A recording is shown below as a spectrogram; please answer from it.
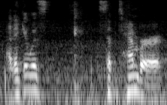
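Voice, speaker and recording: Easygoing man chatting, soft noise behind. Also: medium pitch, lively intonation, measured pace, rough recording. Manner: listens with short agreeing replies, laughs along. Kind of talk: casual chat.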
